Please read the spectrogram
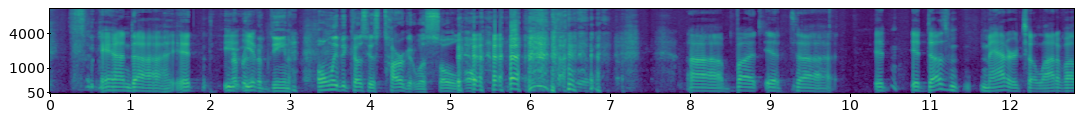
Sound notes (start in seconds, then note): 5.1 laughing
